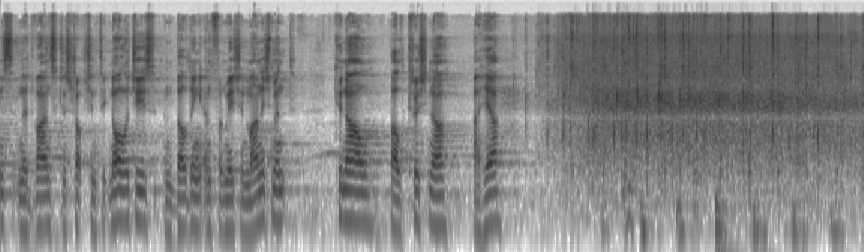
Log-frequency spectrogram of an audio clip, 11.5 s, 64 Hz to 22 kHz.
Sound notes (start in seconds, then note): 7.0 audience applauding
